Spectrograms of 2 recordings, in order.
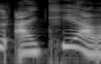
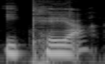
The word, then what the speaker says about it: IKEA: 再来，我想提醒大家，IKEA 是一间瑞典家具公司，在瑞典文当中呢，这个字念成 IKEA。所以，如果硬要说最正确的发音，应该是 IKEA，而 IKEA 呢是美国和英国人在念的，所以其实他们也不是念得很正确。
